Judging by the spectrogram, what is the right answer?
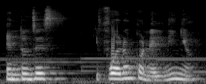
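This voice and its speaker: Casting: Mexican woman host telling a ghost story, slow and mellow, roomy sound with soft music. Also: a little high. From Mexico City. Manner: slow, drawn-out storyteller acting out quotes. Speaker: podcast host. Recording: echoey room with music behind.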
